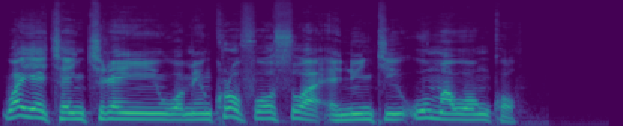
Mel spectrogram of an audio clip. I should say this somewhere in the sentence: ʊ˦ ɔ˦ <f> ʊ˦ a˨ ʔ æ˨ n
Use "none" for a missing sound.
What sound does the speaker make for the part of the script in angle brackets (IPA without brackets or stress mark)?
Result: s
